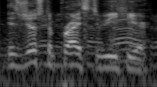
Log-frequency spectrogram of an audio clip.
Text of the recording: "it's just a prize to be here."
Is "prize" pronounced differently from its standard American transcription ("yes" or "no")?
yes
